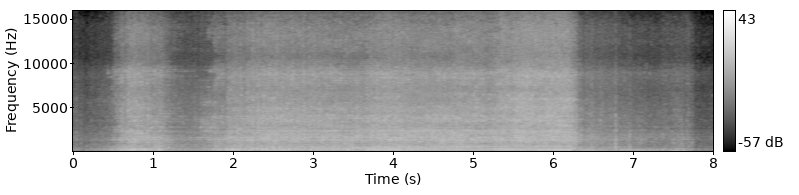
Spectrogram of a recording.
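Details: Cheap supercharged Mercedes-Benz C-Class W203 manual, after a sensor was removed: louder, smoother steady idle, revving higher than before and falling back cleanly. Suspected restricted exhaust; crankcase pressure still high. Cause suspected, not confirmed.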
